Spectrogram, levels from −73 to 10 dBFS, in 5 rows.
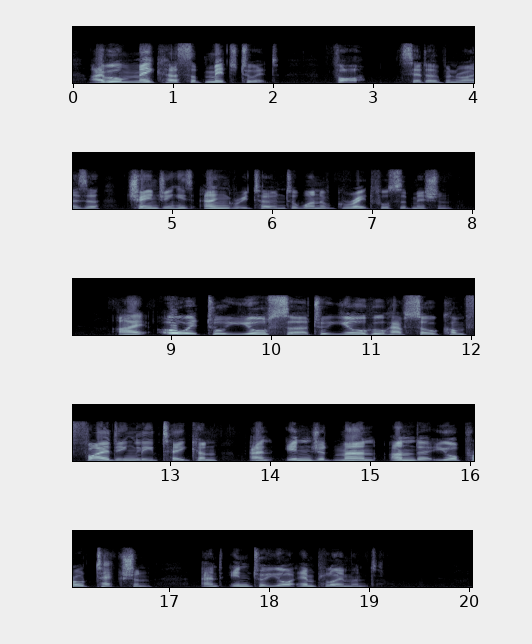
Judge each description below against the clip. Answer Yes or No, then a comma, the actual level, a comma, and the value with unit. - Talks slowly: Yes, slow, 130 wpm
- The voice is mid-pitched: Yes, medium, 155 Hz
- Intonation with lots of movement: Yes, wide, 8.1 semitones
